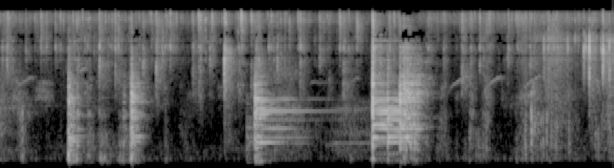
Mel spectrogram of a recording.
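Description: Large metal cooking cauldron (kazan) being set down on a stack of firewood with a few dull knocks, then its metal lid clanking against it twice, each clang ringing for under a second. Steps crunch in snow around it.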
